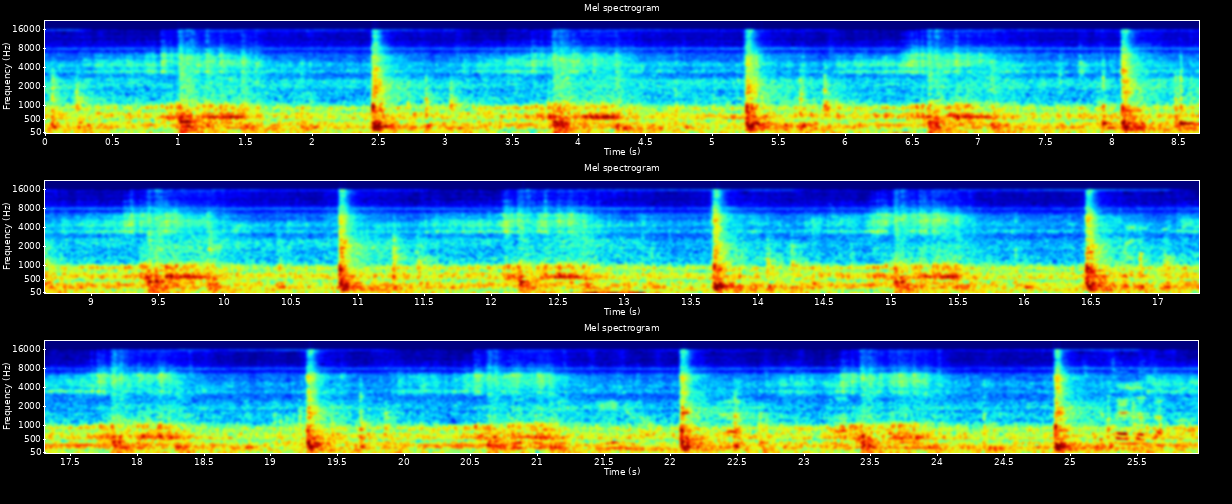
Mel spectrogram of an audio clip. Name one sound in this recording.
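A metal mechanism clacks sharply at regular intervals.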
